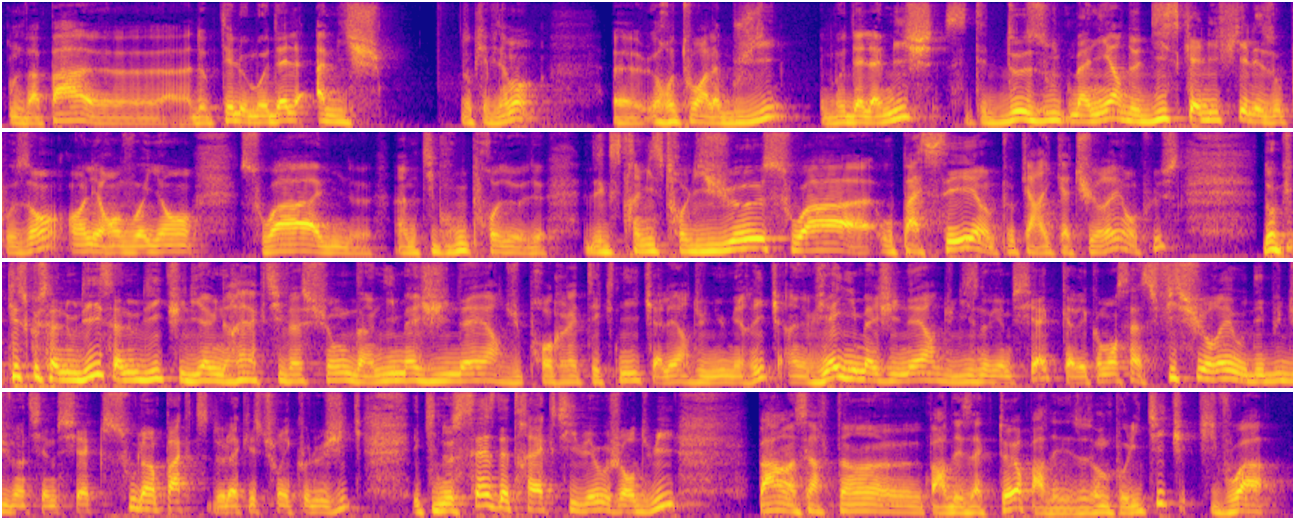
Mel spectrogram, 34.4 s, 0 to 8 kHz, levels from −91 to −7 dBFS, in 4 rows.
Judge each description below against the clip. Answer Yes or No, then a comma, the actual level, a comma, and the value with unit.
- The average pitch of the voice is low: Yes, low, 110 Hz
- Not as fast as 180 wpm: No, average, 200 wpm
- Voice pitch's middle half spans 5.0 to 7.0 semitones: No, average, 4.6 semitones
